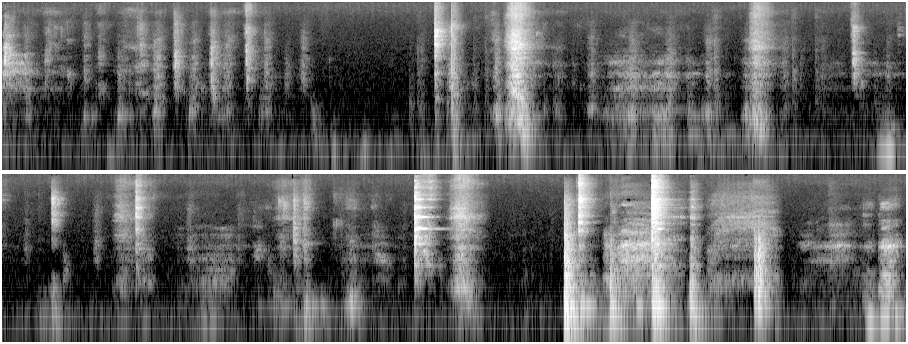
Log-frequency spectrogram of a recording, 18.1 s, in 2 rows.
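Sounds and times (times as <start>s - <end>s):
wet chewing smacks: 0.0s - 3.3s.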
